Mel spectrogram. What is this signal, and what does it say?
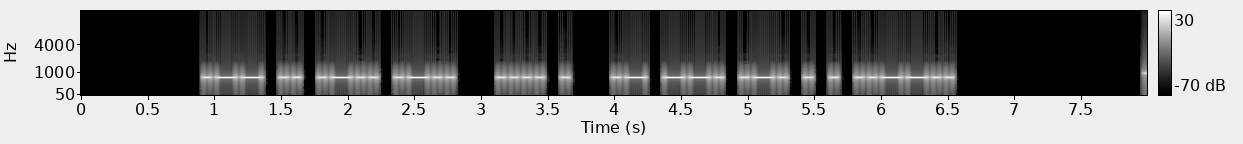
Morse code, heard as a keyed tone, about 25 wpm, 700 Hz. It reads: WILL HE AGREE?
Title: Sentences from Top 1100 Words 25wpm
